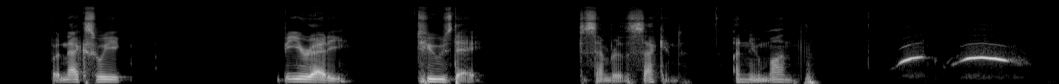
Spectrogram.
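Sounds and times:
speech: 0.5s - 1.4s, 2.8s - 3.5s, 4.2s - 4.8s, 5.8s - 8.2s
catcall wolf whistle: 9.0s - 10.3s.

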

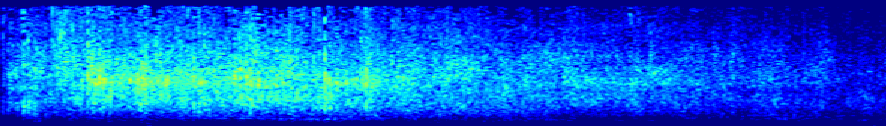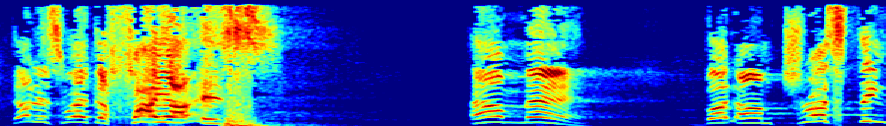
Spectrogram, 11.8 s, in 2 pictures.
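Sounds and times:
audience clapping: 0.0s - 6.3s
speech: 6.0s - 7.7s, 9.1s - 9.9s, 10.6s - 11.8s.

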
